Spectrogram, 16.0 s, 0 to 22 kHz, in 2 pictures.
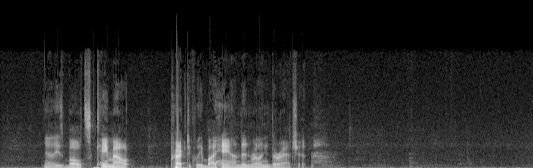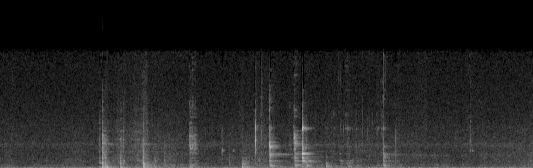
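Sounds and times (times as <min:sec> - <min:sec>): metal parts clinking: 0:11.3 - 0:14.0.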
